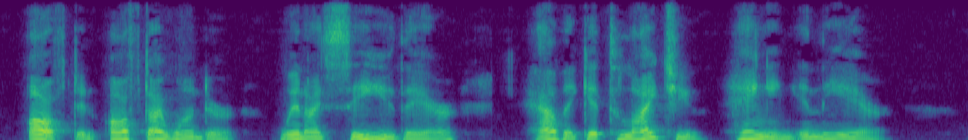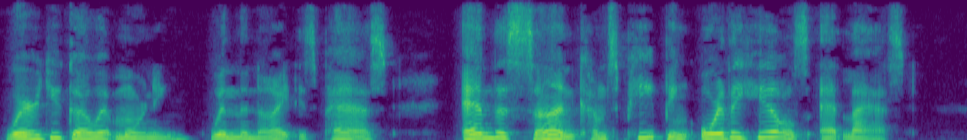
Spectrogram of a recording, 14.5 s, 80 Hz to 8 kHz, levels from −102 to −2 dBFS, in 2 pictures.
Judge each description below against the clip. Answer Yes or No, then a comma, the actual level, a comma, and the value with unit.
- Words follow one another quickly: No, average, 165 wpm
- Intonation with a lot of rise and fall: Yes, wide, 6.8 semitones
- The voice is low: No, medium, 175 Hz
